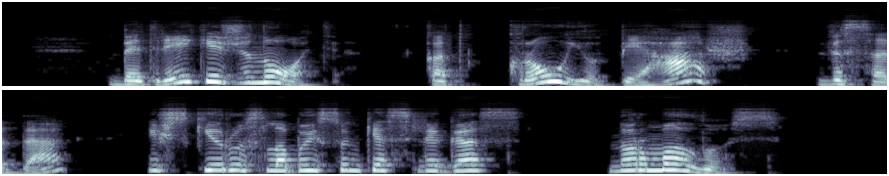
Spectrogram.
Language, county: Lithuanian, Panevėžys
